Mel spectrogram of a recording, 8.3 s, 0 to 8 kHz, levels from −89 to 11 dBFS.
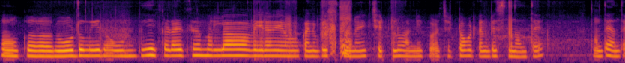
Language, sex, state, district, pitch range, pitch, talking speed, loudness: Telugu, female, Andhra Pradesh, Visakhapatnam, 230-250 Hz, 235 Hz, 130 wpm, -16 LUFS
